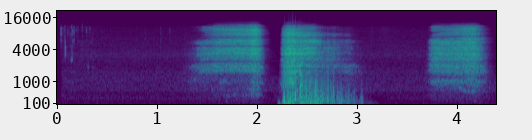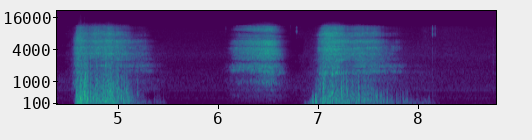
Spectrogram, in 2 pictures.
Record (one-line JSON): {"exhalation_length": "8.8 s", "exhalation_amplitude": 32768, "exhalation_signal_mean_std_ratio": 0.41, "survey_phase": "beta (2021-08-13 to 2022-03-07)", "age": "18-44", "gender": "Female", "wearing_mask": "No", "symptom_none": true, "smoker_status": "Never smoked", "respiratory_condition_asthma": false, "respiratory_condition_other": false, "recruitment_source": "REACT", "submission_delay": "1 day", "covid_test_result": "Negative", "covid_test_method": "RT-qPCR"}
